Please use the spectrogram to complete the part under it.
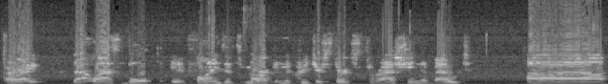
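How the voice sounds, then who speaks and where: Bright-voiced man running a tabletop game. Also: sits high, measured pace, a little hiss or hum, poor audio. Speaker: game master. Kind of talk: improvised tabletop game narration and casual rules talk.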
